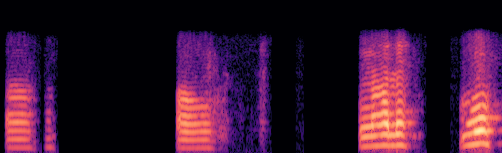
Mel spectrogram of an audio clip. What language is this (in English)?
Odia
